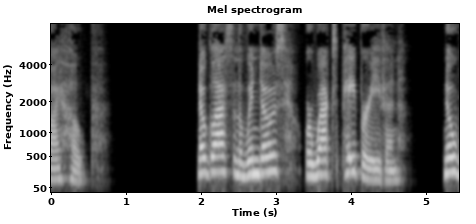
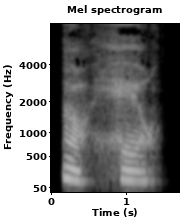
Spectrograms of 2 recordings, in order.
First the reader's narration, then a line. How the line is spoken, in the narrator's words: she whispered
